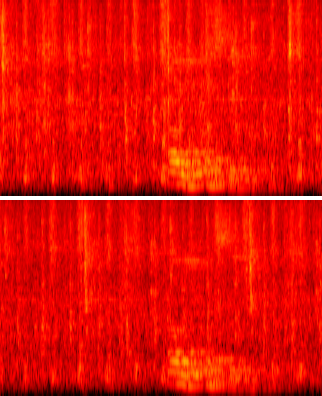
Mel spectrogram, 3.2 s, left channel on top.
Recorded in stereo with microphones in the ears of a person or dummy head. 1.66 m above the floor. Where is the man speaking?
20° left (ahead or behind), 3 m.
